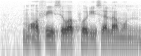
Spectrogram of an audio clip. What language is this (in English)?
Venda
